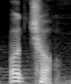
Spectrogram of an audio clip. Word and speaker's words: ocho: English called siete okay eight in English called Ocho you can pronounce it perfectly by splitting into two terms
